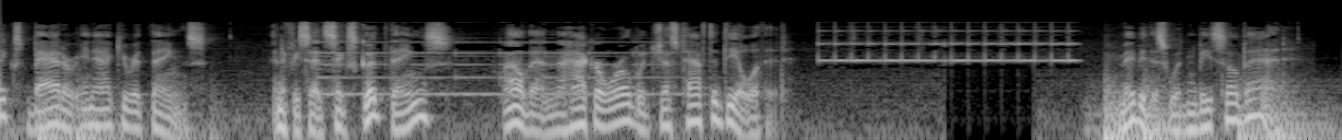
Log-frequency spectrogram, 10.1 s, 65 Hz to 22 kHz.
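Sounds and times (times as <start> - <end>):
electronic bell ringing: 2.3 - 5.4, 6.1 - 8.2.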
